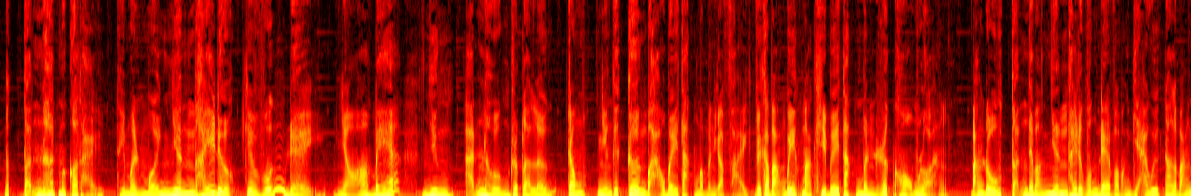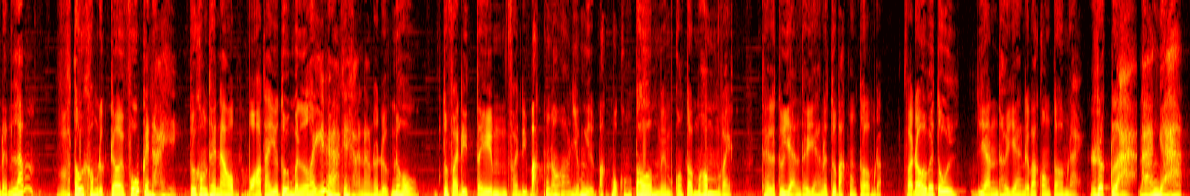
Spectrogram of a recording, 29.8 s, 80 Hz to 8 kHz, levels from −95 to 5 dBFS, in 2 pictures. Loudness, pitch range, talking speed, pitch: -19 LUFS, 120-180 Hz, 280 wpm, 145 Hz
